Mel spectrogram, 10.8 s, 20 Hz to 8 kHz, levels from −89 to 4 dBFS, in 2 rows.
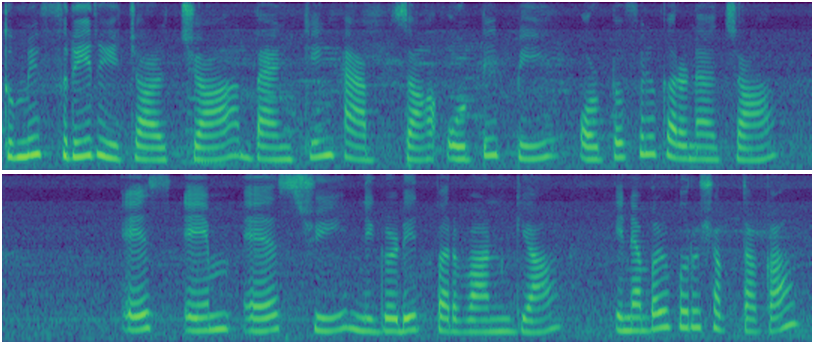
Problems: none marked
